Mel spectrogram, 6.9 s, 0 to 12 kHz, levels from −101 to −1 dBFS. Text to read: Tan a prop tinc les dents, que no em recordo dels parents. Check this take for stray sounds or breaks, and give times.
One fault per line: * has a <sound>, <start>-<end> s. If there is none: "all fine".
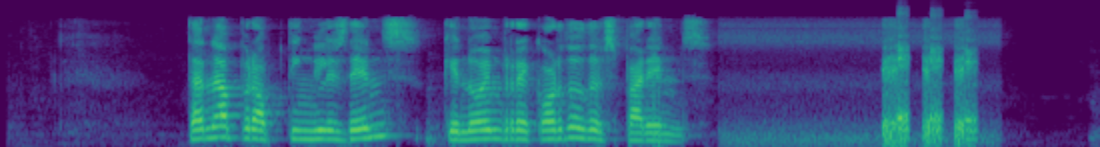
* has a laugh, 5.5-6.1 s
